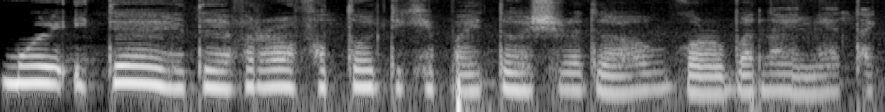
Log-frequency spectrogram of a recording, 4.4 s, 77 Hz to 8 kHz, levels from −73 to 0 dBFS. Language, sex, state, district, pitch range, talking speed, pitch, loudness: Nagamese, female, Nagaland, Kohima, 185-225 Hz, 215 wpm, 210 Hz, -17 LUFS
